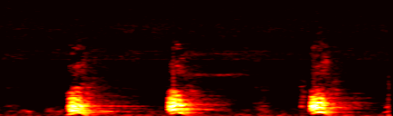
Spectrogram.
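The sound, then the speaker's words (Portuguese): A search and rescue sniffer dog from Rio Grande do Sul barks three times at an uneven pace at the spot where a father and son were buried by a landslide, each bark loud, with short quiet gaps between them and no one speaking. “Este cão do Rio Grande do Sul encontrou o ponto exato em que estavam pai e filho soterrados.”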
